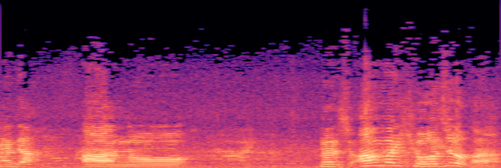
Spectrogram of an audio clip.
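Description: The voice is raised and projected, with lively intonation. It moves at a fairly quick pace over noticeable background noise. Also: man. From Japan, Nara Prefecture. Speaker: documentary film director. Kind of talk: casual interview chat. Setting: live public recording at a cafe with audience.

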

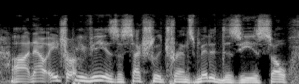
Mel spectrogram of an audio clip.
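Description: Against noticeable background noise, a man with an American accent speaks at a medium pitch with lively intonation. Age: 20s. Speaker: state legislator. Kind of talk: talk radio interview.

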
